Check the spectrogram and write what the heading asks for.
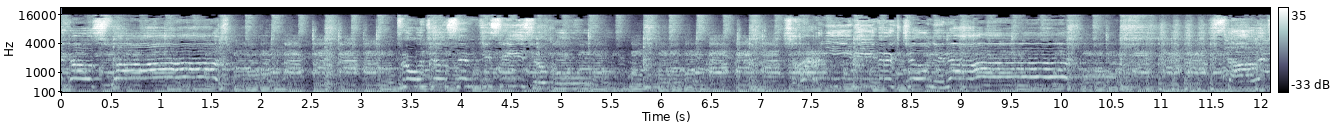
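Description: Live rock band playing through a PA system: electric guitars, bass guitar and drum kit with a steady beat. Over it runs a melody of long, wavering held notes.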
